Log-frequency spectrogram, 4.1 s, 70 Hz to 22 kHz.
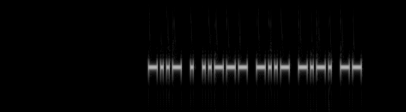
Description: Morse code, heard as a keyed tone, about 40 wpm, 700 Hz. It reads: XE2XCM
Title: DXCC-100 Call Signs - 6 Characters - Repeated 3x - 40wpm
